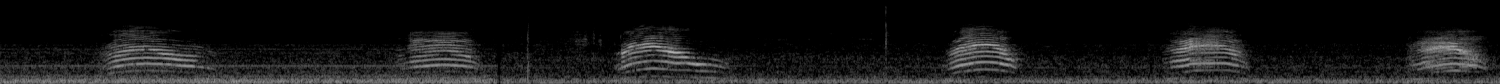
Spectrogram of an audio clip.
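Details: Sushi, a spotted snow Bengal cat, meows to be let outside: six drawn-out, arching harmonic meows, each about a second long, spaced roughly every two seconds over a steady low background hum.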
